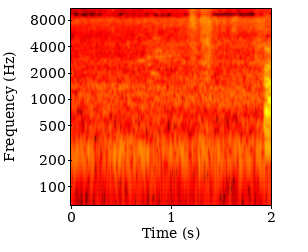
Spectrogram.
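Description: A lull with only steady, faint outdoor background noise, a low even hum without distinct events; a man's voice starts again at the very end.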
